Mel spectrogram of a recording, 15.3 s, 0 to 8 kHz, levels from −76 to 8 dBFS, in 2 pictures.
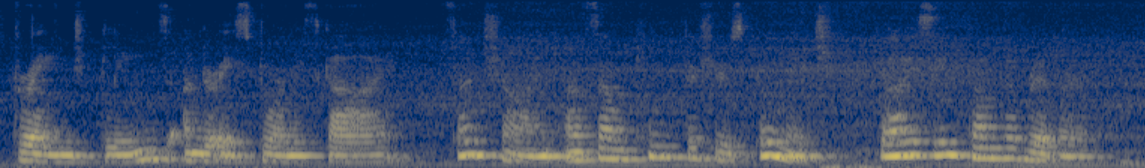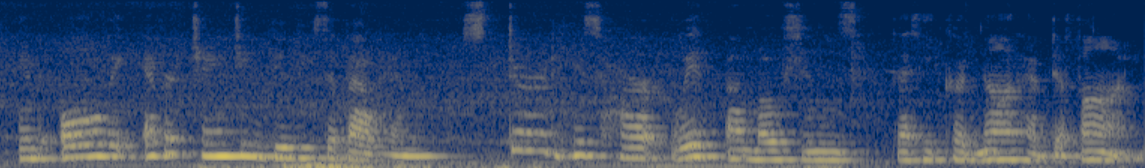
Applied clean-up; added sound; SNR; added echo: none; Car passing by; 13 dB; reverberation time 0.6 s.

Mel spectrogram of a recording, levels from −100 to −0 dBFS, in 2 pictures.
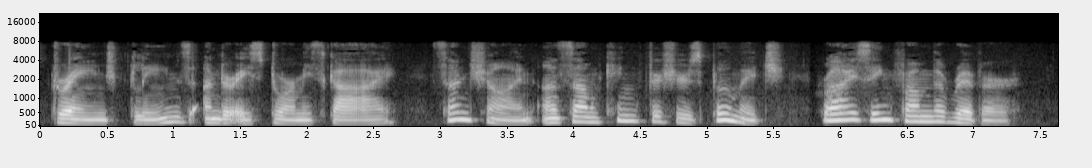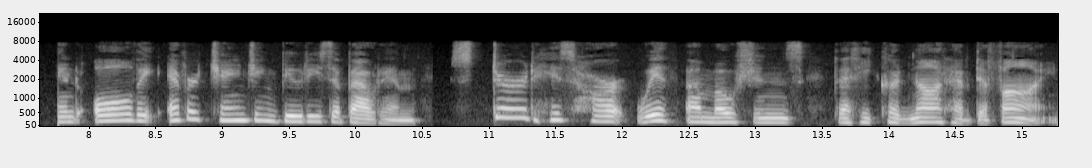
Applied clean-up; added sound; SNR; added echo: none; none; none; none.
